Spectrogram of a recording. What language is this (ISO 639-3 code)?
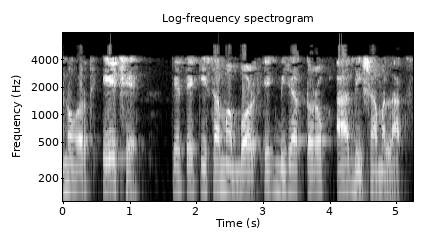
guj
